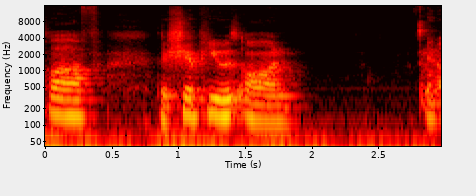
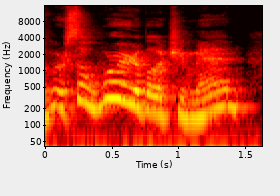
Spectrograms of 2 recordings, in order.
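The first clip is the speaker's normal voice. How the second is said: higher, louder gushing worry; mock concerned outburst; 7 semitones higher, 5 dB louder than usual. Crew greeting Jinbei after worrying about him, mock concern. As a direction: blurt it out with exaggerated relief.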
